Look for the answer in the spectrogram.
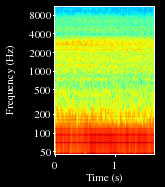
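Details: Suzuki APV/Ertiga petrol engine at 111 km odometer, after ignition coil work on a complaint of rough idle, heavy vibration and low power, now idles with a steady, even low rumble and no misfire stumble.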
